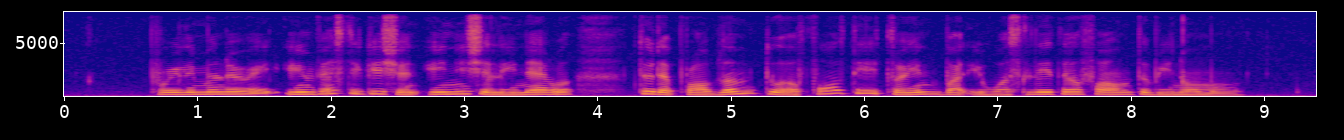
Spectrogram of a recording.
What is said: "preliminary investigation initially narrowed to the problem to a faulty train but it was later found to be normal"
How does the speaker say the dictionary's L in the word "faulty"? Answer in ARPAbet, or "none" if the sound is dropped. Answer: L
